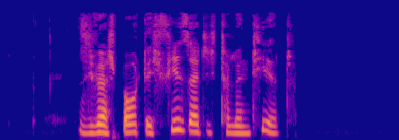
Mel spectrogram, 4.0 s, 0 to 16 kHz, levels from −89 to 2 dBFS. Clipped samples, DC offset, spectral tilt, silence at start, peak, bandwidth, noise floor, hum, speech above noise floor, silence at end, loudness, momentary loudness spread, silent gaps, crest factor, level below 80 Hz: under 0.1%; under 0.1%; -5 dB/octave; 0.8 s; -10 dBFS; 11.5 kHz; -85 dBFS; none; 58 dB; 1.1 s; -27 LUFS; 10 LU; none; 20 dB; -80 dBFS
